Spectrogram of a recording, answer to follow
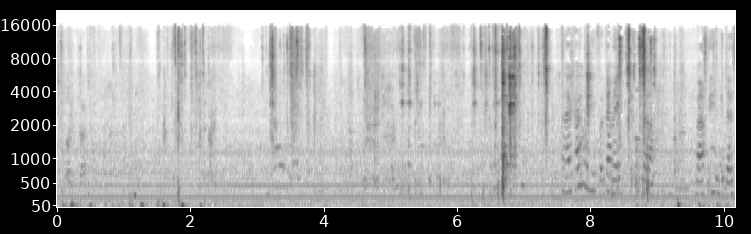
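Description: A squeeze-handle batter scoop clicking and tapping against a metal muffin tin as chocolate muffin batter is dropped into paper liners, over a steady low hum. A sharp knock comes near seven seconds in, followed by children's voices in the background.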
